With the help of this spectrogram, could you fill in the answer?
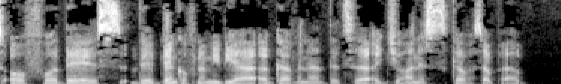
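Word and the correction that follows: !Gawaxab: Am I pronouncing that? – Khab. – Gavakhab, yeah.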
